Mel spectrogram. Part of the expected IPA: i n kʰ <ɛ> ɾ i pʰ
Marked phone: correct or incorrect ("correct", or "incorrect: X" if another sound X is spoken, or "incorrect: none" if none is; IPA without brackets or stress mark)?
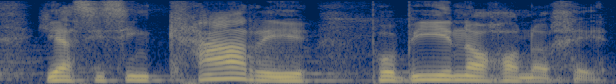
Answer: incorrect: a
